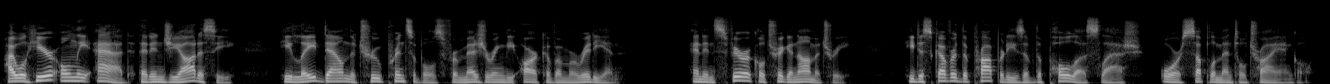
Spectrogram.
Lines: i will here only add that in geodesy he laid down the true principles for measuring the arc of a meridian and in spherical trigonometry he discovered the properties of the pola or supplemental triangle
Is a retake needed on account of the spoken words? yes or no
yes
